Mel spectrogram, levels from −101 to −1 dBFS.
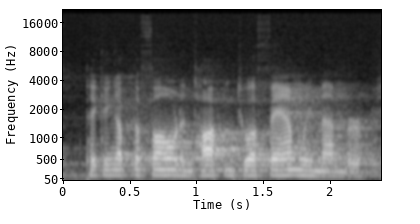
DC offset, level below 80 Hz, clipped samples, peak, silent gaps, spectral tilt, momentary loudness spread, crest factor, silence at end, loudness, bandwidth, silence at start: under 0.1%; -62 dBFS; under 0.1%; -4 dBFS; none; -8 dB/octave; 7 LU; 20 dB; 0 s; -23 LUFS; 5.8 kHz; 0.15 s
